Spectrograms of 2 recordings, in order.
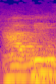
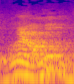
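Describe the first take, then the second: First: The word begins with a throat sound. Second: The word begins with an ng sound.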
